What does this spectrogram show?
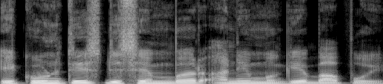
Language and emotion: Goan Konkani, neutral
